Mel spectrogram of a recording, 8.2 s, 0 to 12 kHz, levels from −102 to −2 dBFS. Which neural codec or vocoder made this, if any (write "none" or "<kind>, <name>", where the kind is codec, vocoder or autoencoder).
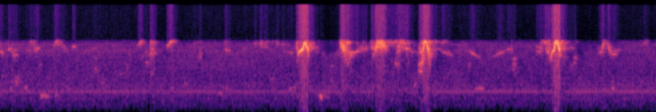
none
